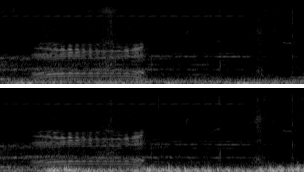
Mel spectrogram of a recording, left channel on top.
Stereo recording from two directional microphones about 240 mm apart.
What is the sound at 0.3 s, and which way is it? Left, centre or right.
Sheep, centre.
